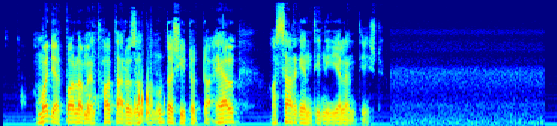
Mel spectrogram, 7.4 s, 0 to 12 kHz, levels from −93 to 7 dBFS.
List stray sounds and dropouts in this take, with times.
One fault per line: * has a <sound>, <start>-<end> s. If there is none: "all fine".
all fine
